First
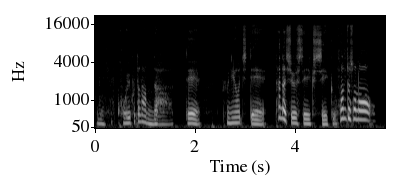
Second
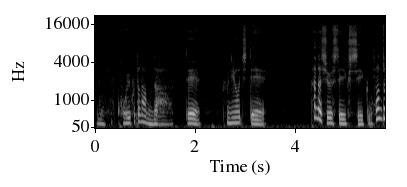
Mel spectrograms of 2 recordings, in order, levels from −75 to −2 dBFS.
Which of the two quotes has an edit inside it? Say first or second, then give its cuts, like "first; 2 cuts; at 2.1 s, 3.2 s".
first; 1 cut; at 3.5 s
